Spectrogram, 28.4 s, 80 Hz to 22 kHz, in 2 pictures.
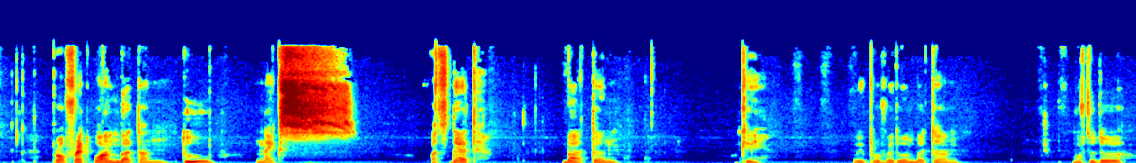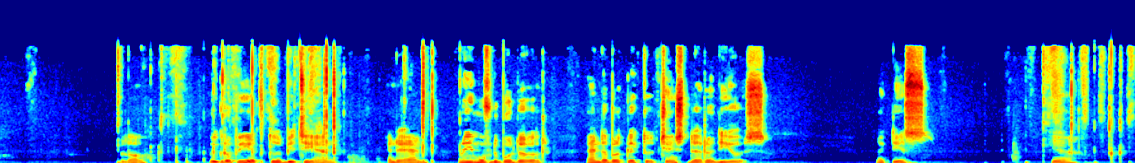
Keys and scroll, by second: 15.7 super+g, 16.1 super+r, 17.9 super+=, 27.9 super+-.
